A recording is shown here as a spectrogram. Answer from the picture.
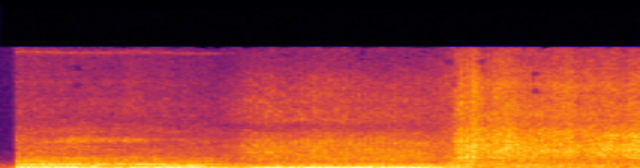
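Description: Hydraulic tunnel drilling rig running at a rock face: a steady engine drone that gives way to a louder hiss about three seconds in.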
